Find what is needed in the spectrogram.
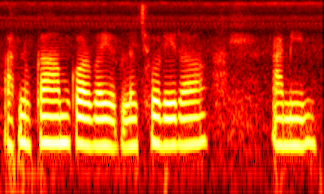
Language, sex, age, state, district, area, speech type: Nepali, female, 30-45, West Bengal, Kalimpong, rural, spontaneous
